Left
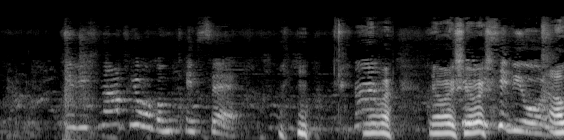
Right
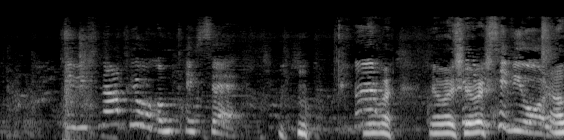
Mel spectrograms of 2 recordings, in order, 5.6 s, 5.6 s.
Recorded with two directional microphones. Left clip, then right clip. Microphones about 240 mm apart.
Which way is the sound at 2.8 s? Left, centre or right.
Centre.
